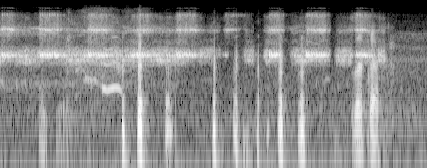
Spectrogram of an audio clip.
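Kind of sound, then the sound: insect, cricket chirping sound effect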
